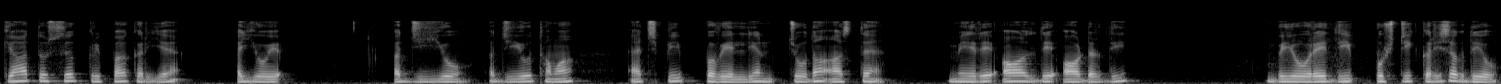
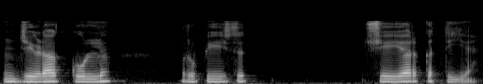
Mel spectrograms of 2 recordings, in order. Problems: none marked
